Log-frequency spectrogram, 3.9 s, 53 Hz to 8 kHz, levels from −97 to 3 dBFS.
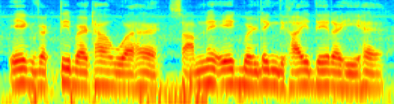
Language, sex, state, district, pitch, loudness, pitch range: Hindi, male, Uttar Pradesh, Lalitpur, 130 Hz, -15 LUFS, 120-135 Hz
